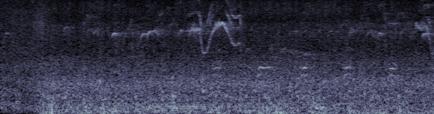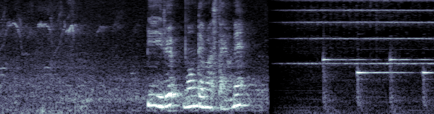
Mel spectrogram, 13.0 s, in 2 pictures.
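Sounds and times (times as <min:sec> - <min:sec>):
birds chirping: 0:00.0 - 0:09.0
outdoor background hiss: 0:00.0 - 0:13.0
whistled bird calls: 0:01.3 - 0:08.3.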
